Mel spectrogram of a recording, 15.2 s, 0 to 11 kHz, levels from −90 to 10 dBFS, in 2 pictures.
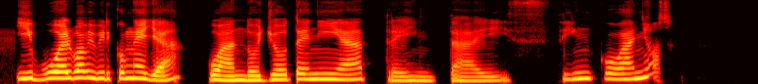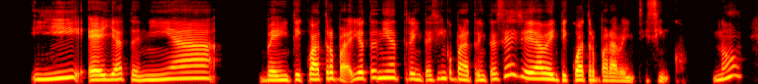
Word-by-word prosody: y 230 +2 +4
vuelvo 245 +5 +5
a 260 - +3
vivir 240 -3 +1
con 245 +1 +2
ella 220 +3 +1 0.2
cuando 175 -2 +2
yo 195 +4 0
tenía 210 -1 0 0.2
35 160 +8 -5
años. 240 - 0 1.3
Y 225 +7 +1
ella 185 +3 +4
tenía 215 +7 0 0.4
24 190 +6 0
para - - -2
yo 235 +1 +1
tenía 260 0 0
35 210 +2 -5
para 190 -4 0
36 210 - -4
y - - -2
ella 220 -1 +5
24 180 -4 +2
para 155 -2 -1
25, 135 +1 -9 0.2
¿no? 300 - -4
205 Hz, 105 wpm, -21 LUFS, 180-235 Hz, 1.3 s, vuelvo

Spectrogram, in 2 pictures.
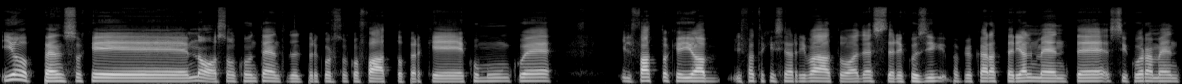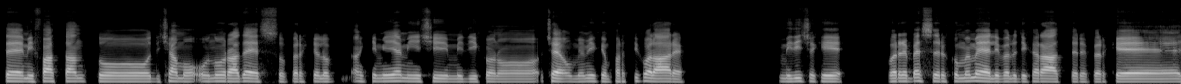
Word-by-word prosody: Io 210 -2 +3
penso 155 0 +3
che 150 -1 +5
no, 155 -5 +2
son 145 +3 -4
contento 150 -1 -1
del 140 -2 -3
percorso 140 0 -6
che 140 - -6
ho - - -2
fatto 135 -2 +2
perché 135 +1 +1
comunque 160 +1 -1 0.6
il 150 -3 -8
fatto 170 0 +3
che 160 +1 0
io 155 0 +6
ab 145 -1 +2 0.2
il 145 - -10
fatto 155 0 -4
che 155 +1 -8
sia 150 +2 -2
arrivato 145 -2 +2
ad 135 +2 -1
essere 140 -2 -2
così 155 +3 -1
proprio 145 -1 -7
caratterialmente, 150 0 +2
sicuramente 150 -1 0
mi 140 -1 -3
fa 145 +1 +1
tanto, 135 -1 -2
diciamo, 140 +1 -4
onor 145 0 -2
adesso 135 -2 -1
perché 135 +2 -7
lo 135 -1 -5
anche 145 0 -10
i - - -3
miei 145 +1 0
amici 140 -2 -3
mi 130 0 -6
dicono 130 0 -5
cioè, 150 - +1
un 135 0 -6
mio 135 - -7
amico 140 +1 -4
in 130 - -7
particolare 135 -2 -1 0.9
mi 140 0 -4
dice 145 0 -4
che 140 -2 -2 0.4
vorrebbe 145 +2 -1
essere 145 -2 -3
come 150 +2 -4
me 155 -2 +3
a - - +5
livello 140 0 -3
di 135 - -6
carattere, 130 -1 -2
perché 130 +1 0
145 Hz, 155 wpm, -20 LUFS, 135-150 Hz, 0.9 s, io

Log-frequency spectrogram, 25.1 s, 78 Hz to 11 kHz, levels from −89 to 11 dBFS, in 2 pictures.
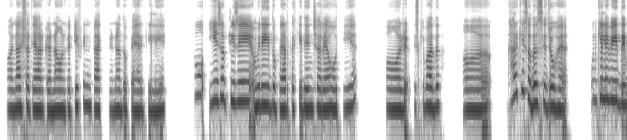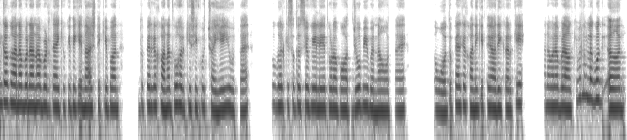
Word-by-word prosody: अ, 235 - -4
नाश्ता 245 +1 +1
तैयार 230 0 +1
करना 225 +1 +2
उनका 230 0 0
टिफिन 255 +1 -3
पैक 235 -2 -2
करना 230 0 -5
दोपहर 220 -1 -2
के 220 +1 -7
लिए। 220 +1 +1 0.6
तो 380 +1 -7
ये 310 +2 0
सब 340 -1 0
चीज़ें 305 0 +3
मेरी 265 +1 +4
दोपहर 235 -2 0
तक 245 - -4
की 245 -1 -3
दिनचर्या 240 0 +1
होती 245 +1 -1
है 275 +5 -3 0.7
और 235 0 +2 0.2
इसके 250 +1 -11
बाद 255 0 +3
अ, 260 - -1 1.4
घर 370 +5 -1
के 455 - 0
सदस्य 285 -6 +3
जो 255 +1 +3
हैं 240 0 +1 0.5
उनके 330 +1 -1
लिए 335 0 +4
भी 320 -1 +8
दिन 275 0 +5
का 290 0 +5
खाना 275 -1 +4
बनाना 265 0 +4
पड़ता 255 0 0
है 250 - +4
क्योंकि 245 +1 -7
देखिए 255 +1 0
नाश्ते 245 +1 +1
के 250 - -4
बाद 240 0 0 0.4
दोपहर 255 0 -3
का 255 - +2
खाना 245 -2 +2
तो 265 +3 0
हर 260 -1 +2
किसी 245 0 -2
को 250 +1 -6
चाहिए 225 -1 0
ही 240 +1 +2
होता 230 -2 -3
है। 230 - -2 0.5
तो 265 - -12
घर 260 0 0
के 255 - -11
सदस्यों 255 0 -2
के 250 0 +1
लिए 245 0 +2
थोड़ा-बहुत 235 -1 0
जो 245 +2 +1
भी 255 0 0
बनना 225 -2 +1
होता 225 0 -2
है 225 0 -2 0.6
तो 220 -2 -2
दोपहर 260 +4 -2
के 260 0 -2
खाने 235 -2 +1
की - - -3
तैयारी 235 -1 +1
करके 235 +5 -3
खाना-वाना 255 -2 -4
बना 245 -1 +3
के 275 +7 -12
मतलब 370 +2 -4
लगभग 330 -1 +2
अ, 245 0 +4
245 Hz, 195 wpm, -22 LUFS, 235-265 Hz, 1.4 s, भी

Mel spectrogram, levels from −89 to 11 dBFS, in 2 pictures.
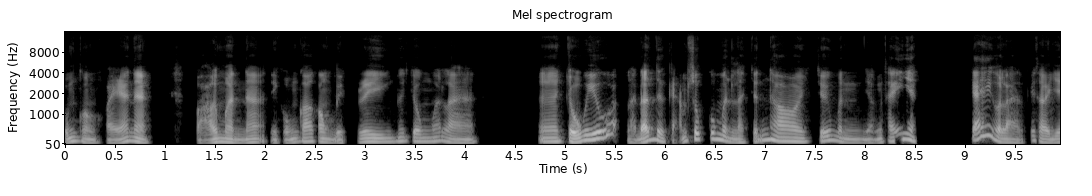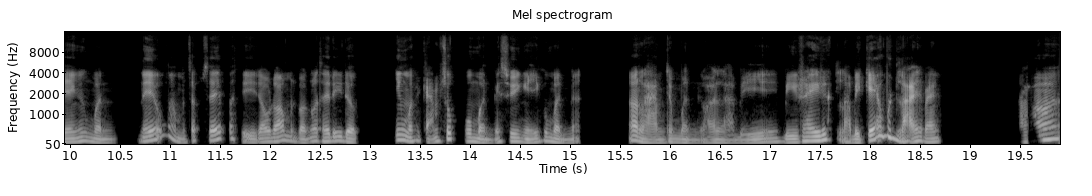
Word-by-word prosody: cũng 130 - 0
còn 95 -6 -2
khỏe 85 +8 +1
nè, 100 -7 +5 0.5
vợ 85 +4 0
mình 100 -5 +2
á 100 +2 0
thì 85 - -7
cũng 90 +5 -4
có 120 +2 +1
công 105 -6 -1
việc 85 +1 -4
riêng. 110 +1 +1
Nói 125 +1 -3
chung 120 +1 -1
á 130 - -2
là, 90 -7 -2 0.6
à, 120 0 +1
chủ 105 +6 +7
yếu 200 +7 +6
á - - -6
là - - -8
đến - - +7
từ 150 - +3
cảm 130 - -6
xúc 190 +4 +1
của 200 - 0
mình 155 -8 +2
là 95 -1 -2
chính 165 - -2
thôi, 125 -9 +3
chứ 140 - +1
mình 95 - -3
nhận 90 +2 -5
thấy 125 +7 -2
nha, 170 - +4 0.6
cái, - - +3
gọi - - +2
là, 95 -3 -2
cái 150 - -8
thời 95 -2 +1
gian 105 +4 +1
của 135 - -3
mình, 95 -5 -4 0.2
nếu - - +2
mà - - -4
mình 95 - -6
sắp - - -6
xếp 160 +7 +1
á 205 - -7
thì 95 +2 -2
đâu 110 +2 0
đó 130 +5 +1
mình 145 - -5
vẫn 95 0 -3
có 130 - -2
thể 125 -1 +1
đi 135 +1 -1
được, 105 -5 +1 0.4
nhưng 170 -1 +1
mà 125 - +2
cái 145 - -7
cảm 125 - -3
xúc 195 - +1
của 125 - -1
mình, 95 -7 -1
cái 105 - -4
suy 120 0 +1
nghĩ 100 0 -1
của 135 - -4
mình 100 -7 -1
á, 95 - -7 0.5
nó - - +4
làm 85 0 -1
cho 105 - -3
mình 90 -3 -5
gọi 85 +2 -6
là 85 -3 -5
bị 90 +6 -3
bị 100 -1 +1
ray 135 +2 +6
rứt, 175 +3 +3
là 105 - -4
bị 95 - +2
kéo 295 - +7
mình 240 -6 +3
lại 150 - +6
á 135 - +1
bạn. 105 -3 0 0.8
Đó, 170 - 0
110 Hz, 270 wpm, -26 LUFS, 95-130 Hz, 0.8 s, chủ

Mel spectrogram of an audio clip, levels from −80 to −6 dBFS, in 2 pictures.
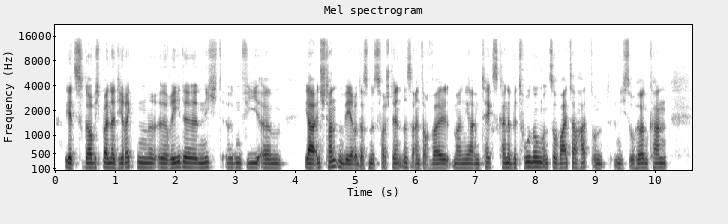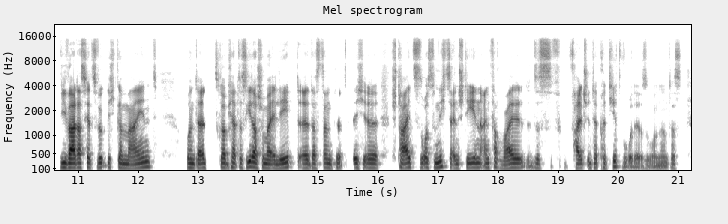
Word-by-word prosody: jetzt, 125 - +2
glaube 125 0 +3
ich, - - -9
bei 130 -1 +4
'ner 125 -1 +4
direkten, 130 +1 0
äh, - - +1 0.3
Rede 125 +1 +3
nicht 125 +2 -3
irgendwie, 125 0 -3
ähm, 115 0 -2 0.3
ja 120 -1 +8
entstanden 130 +3 0
wäre, 110 0 +3
das 105 - -4
Missverständnis, 120 +1 -4
einfach 115 -2 -6
weil 115 0 +1
man 115 0 -3
ja 115 0 0
im 115 -1 -4
Text 130 0 -4
keine 125 -2 +1
Betonung 135 +3 +1
und - - -4
so 130 -4 -2
weiter 120 0 0
hat 125 +2 -5
und 110 0 -7
nicht 115 -2 -7
so 115 - -5
hören 120 0 +1
kann: 120 0 -2 0.5
Wie 125 -1 +2
war 120 0 +12
das 125 0 +2
jetzt 125 -3 -3
wirklich 125 0 -3
gemeint? 115 +4 0 0.5
Und 120 -1 +1
da, 115 0 +5 0.3
glaube 125 -1 +1
ich, - - -10
hat 120 - -1
das 120 -1 -4
jeder 135 -2 +6
schon 115 - -2
mal 110 - +4
erlebt, 115 +5 +1
äh, 115 -1 +1
dass 115 0 -3
dann 115 -2 -3
plötzlich, 120 +1 -3
äh, 115 -2 +1 0.2
Streits - - +1
so - - -3
aus 130 0 0
dem 125 - +1
Nichts 150 +2 -1
entstehen, 120 +3 -1
einfach 120 -3 -4
weil 120 +4 +2
das 115 -1 -6
f - - -16
falsch - - -1
interpretiert 145 0 -5
wurde - - -7
so, - - -12
ne? - - -9
Und - - -11
das - - -9
120 Hz, 200 wpm, -25 LUFS, 115-125 Hz, 0.5 s, war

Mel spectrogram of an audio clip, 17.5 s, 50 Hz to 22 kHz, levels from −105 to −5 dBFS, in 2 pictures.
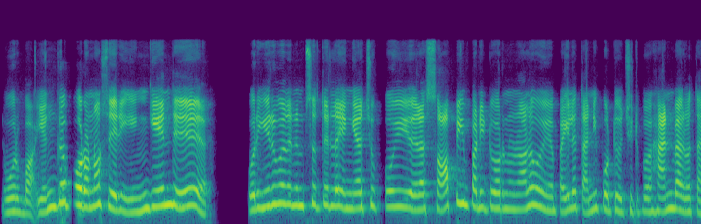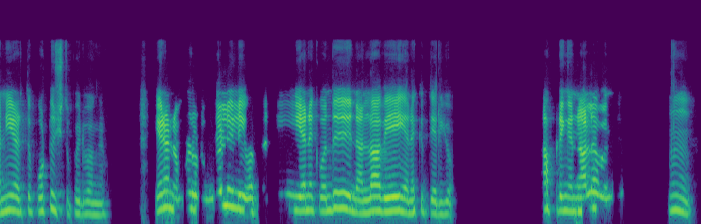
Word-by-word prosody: ஒரு 210 - -2
ப - - -2 0.2
எங்க 275 +7 +1 0.2
போறேனோ 295 -1 +5
சரி! 230 -4 +4 0.2
இங்கேருந்து 280 +6 +4 0.9
ஒரு 235 - 0
0:20 320 +2 +2
நிமிஷத்தில 295 -1 0
எங்கேயாச்சும் 255 +2 -1
போயி 275 0 -1 0.2
எதா 235 +1 +4
ஷாப்பிங் 300 +7 +2
பண்ணிட்டு 265 -2 -1
வரணுனாலும், 245 +4 -1
என் 220 0 -7
பையில 230 +5 +1
தண்ணீ 215 +6 -2
போட்டு 235 -1 -3
வச்சுட்டு 205 0 -11
போவேன். 205 0 -5
ஹேண்ட் 240 +5 +5
பேக்கில 210 -3 +1
தண்ணீய 220 +3 0
எடுத்து 210 +1 -12
போட்டு 215 +3 -7
வச்சுட்டு 230 0 -11
போயிடுவேங்க. 175 -2 -9 0.7
ஏனா, 270 +2 +4
நம்மளோட 235 +4 -7
உடல்நிலை 270 - +1
வந்துட்டு 470 - -19 0.3
எனக்கு 225 -1 -4
வந்து 255 +4 -1 0.3
நல்லாவே 215 +2 +2 0.2
எனக்கு 200 +2 -8
தெரியும். 180 0 -9 1.2
அப்பிடிங்கிறனால 220 -2 0 0.2
வந்து, 435 0 -10 0.8
ம். 205 -6 -6
240 Hz, 135 wpm, -23 LUFS, 215-275 Hz, 1.2 s, போறேனோ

